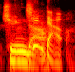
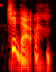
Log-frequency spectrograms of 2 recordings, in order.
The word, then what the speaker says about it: Qingdao: And he lives with his wife and two children in Qingdao, China. Did I pronounce it well? Close enough. Yeah, you're Tell close me, enough. how do I pronounce that? It's Qingdao. Qingdao.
